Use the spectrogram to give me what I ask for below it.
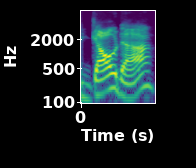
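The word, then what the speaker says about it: Gouda: the Netherlands to um howda I think you would pronounce it yeah in Germany we say gowda yeah like the cheese but honestly speaking is pronounced differently and yeah they had they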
